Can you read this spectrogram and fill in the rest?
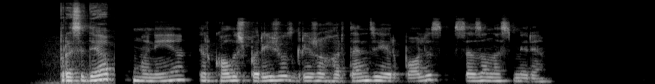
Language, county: Lithuanian, Vilnius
